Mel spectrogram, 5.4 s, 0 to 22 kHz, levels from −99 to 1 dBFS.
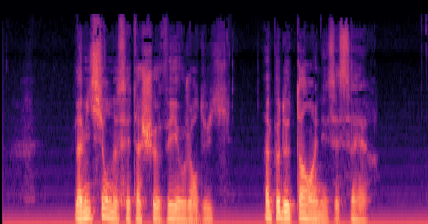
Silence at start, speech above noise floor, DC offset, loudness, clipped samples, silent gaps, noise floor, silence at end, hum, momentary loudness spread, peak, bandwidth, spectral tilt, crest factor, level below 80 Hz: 0.3 s; 24 dB; under 0.1%; -17 LUFS; under 0.1%; none; -40 dBFS; 0 s; 50 Hz at -35 dBFS; 12 LU; 0 dBFS; 15.5 kHz; -6.5 dB/octave; 18 dB; -38 dBFS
